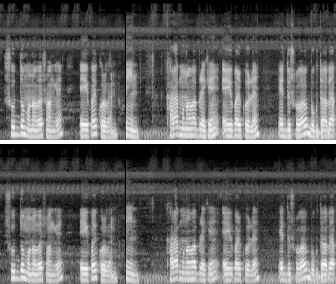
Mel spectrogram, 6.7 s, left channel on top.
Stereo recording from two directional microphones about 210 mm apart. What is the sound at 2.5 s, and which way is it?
Speech, 35° left (ahead or behind).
